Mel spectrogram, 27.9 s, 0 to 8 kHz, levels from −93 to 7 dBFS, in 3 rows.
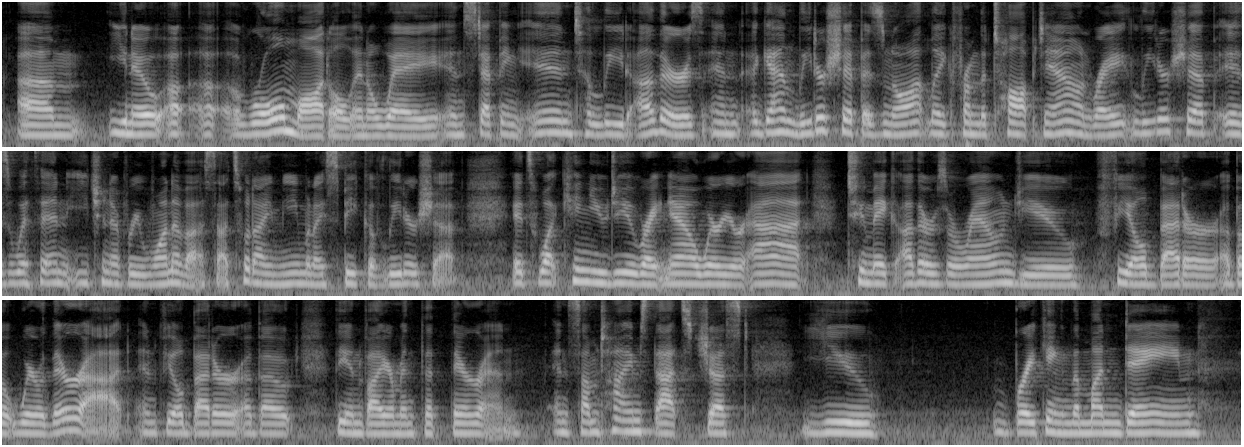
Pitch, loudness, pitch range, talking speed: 170 Hz, -22 LUFS, 165-185 Hz, 180 wpm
